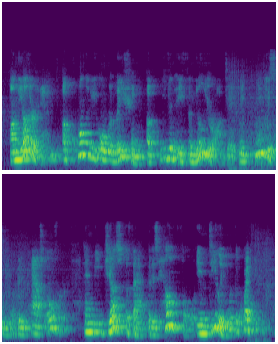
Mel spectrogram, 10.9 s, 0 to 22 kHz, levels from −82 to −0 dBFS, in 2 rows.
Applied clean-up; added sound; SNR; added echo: neural separator model SepFormer DNS4.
